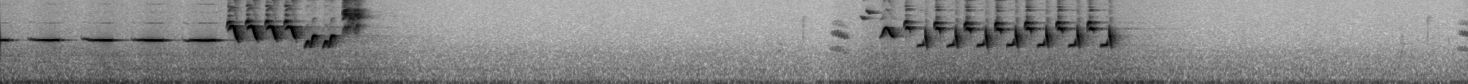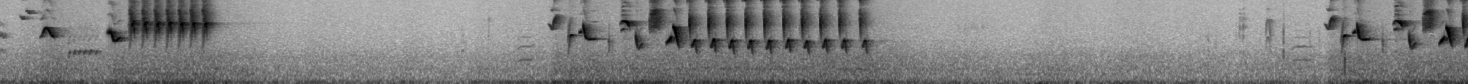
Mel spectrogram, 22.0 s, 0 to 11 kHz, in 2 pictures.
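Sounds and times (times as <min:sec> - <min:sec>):
common nightingale Luscinia megarhynchos singing: 0:00.0 - 0:03.0, 0:06.0 - 0:08.6, 0:10.7 - 0:12.8, 0:14.7 - 0:17.7, 0:20.3 - 0:22.0.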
